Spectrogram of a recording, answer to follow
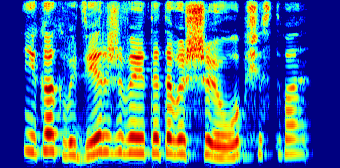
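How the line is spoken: Sighing question, mother. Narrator (Russian): вздохнув, поинтересовалась мама

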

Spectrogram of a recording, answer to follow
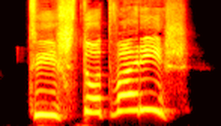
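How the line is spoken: Shouting. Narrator (Russian): кричала Марианна

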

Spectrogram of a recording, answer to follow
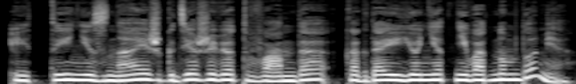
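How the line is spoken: Plain. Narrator (Russian): спросил Грил

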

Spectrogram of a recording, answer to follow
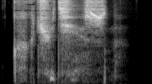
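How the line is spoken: Whisper. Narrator (Russian): прошептала она

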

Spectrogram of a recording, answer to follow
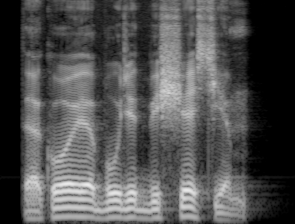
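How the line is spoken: Muffled, hollow. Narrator (Russian): глухо проговорил Скарпи

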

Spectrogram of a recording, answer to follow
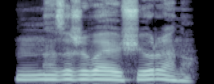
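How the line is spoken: Muttering. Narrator (Russian): бормочет философ

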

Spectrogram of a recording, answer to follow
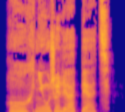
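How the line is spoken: Frightened girl. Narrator (Russian): Испуганно говорит девушка

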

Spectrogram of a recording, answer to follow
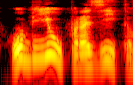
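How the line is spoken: Hoarse wheezing. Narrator (Russian): хрипел Колесников

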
